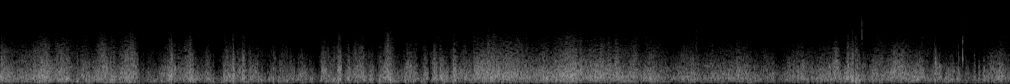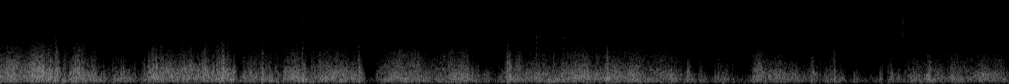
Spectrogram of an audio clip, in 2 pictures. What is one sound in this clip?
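Wind gusts loudly across an open outdoor space, buffeting the microphone.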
